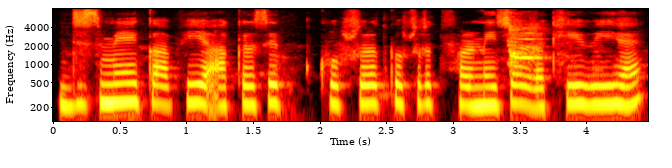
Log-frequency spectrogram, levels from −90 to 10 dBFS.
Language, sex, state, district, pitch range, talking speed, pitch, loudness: Hindi, female, Bihar, Kishanganj, 220-235 Hz, 105 wpm, 230 Hz, -16 LUFS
